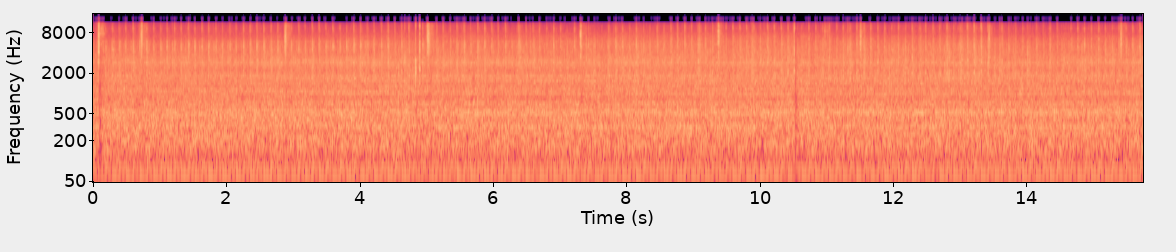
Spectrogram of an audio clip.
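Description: Container wagons of a long freight train rolling past, making a steady, dense rattle of steel wheels on the rails with a few sharp ticks.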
